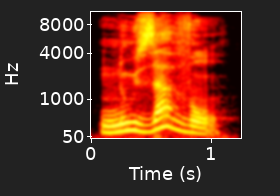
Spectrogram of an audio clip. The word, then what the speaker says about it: nous avons: Nous avons, so you can put this little liaison, link between the two.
